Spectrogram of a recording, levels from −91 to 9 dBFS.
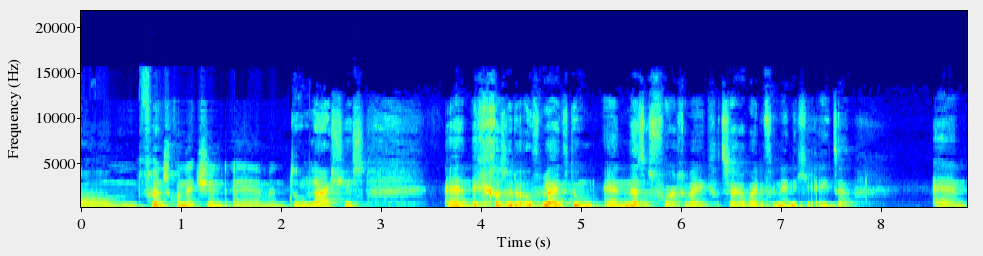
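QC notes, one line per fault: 0.0–2.0 s, adaptive stream starting at a low bitrate: dull, smeared treble and stronger codec artefacts, then an abrupt, gapless lift in clarity as the player switches to a higher-quality rendition, consistent with roughly 24 kbit/s rising to 64 kbit/s.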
